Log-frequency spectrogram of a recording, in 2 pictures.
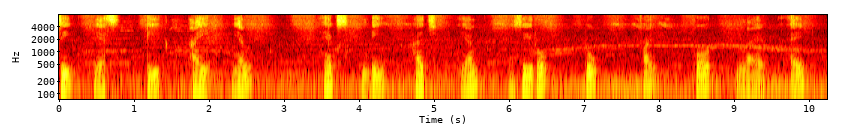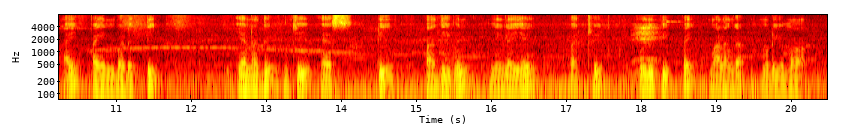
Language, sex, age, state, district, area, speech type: Tamil, male, 18-30, Tamil Nadu, Tiruchirappalli, rural, read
